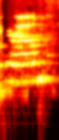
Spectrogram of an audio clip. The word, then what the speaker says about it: Enneagram: Did I pronounce that right this time? Enneagram? Enneagram?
